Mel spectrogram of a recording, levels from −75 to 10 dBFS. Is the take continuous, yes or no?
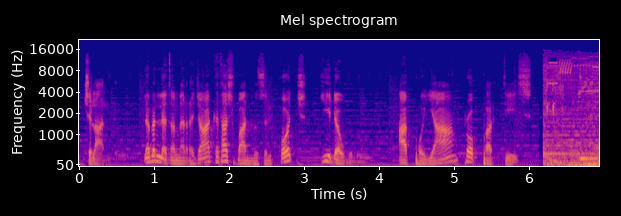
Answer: no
